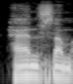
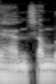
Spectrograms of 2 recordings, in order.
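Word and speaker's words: handsome: हैंडसम। हालांकि डी होता है। डी यहां साइलेंट है इसलिए हैंडसम रीड कर रहा हूं मैं उसको।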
